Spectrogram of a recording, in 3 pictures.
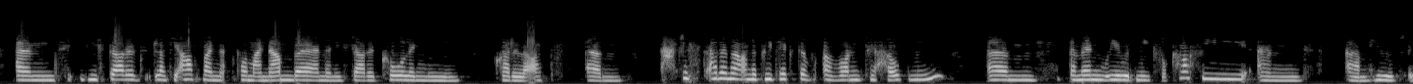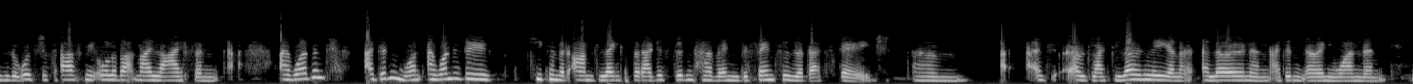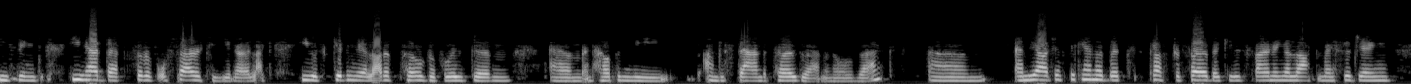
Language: English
